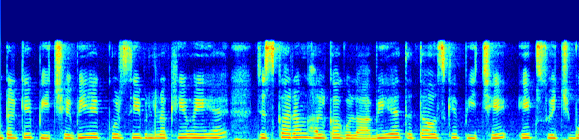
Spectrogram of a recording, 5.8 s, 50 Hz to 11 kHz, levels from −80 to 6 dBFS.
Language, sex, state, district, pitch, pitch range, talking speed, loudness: Hindi, female, Uttar Pradesh, Lalitpur, 265 Hz, 245-275 Hz, 205 wpm, -17 LUFS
